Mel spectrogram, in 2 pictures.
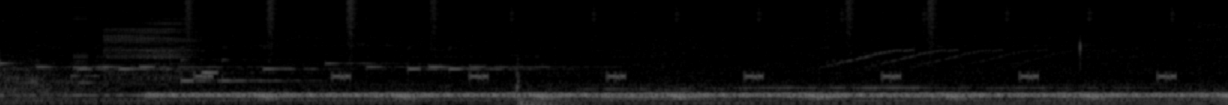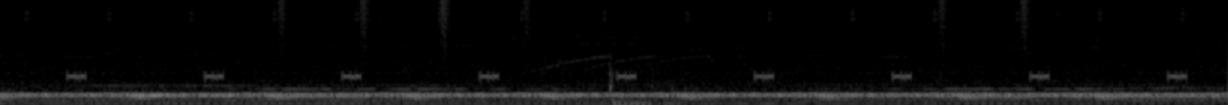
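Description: A video game sounds a low pulsing hum.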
